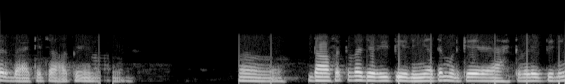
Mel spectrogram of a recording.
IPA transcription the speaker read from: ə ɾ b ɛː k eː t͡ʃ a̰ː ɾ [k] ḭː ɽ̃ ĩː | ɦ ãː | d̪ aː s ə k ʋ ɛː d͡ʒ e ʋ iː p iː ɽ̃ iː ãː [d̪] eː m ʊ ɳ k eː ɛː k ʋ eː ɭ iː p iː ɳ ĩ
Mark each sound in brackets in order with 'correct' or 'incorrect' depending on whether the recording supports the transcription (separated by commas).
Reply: incorrect, incorrect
